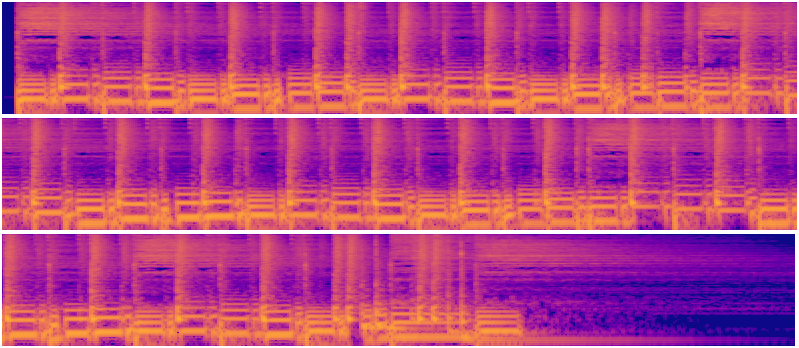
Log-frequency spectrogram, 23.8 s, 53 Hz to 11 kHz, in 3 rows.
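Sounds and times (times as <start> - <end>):
blues shuffle bassline in A: 0.0 - 21.8.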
